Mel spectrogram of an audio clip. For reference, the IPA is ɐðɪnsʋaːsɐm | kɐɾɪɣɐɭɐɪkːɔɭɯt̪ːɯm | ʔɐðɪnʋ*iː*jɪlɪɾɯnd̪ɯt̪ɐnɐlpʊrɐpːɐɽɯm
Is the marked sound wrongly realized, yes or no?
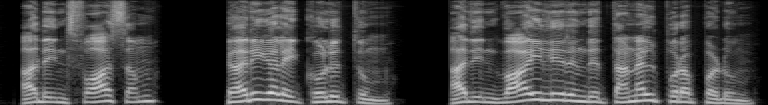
yes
